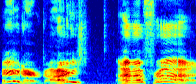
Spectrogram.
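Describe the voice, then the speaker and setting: An extremely high pitch marks this voice. It is a put-on character voice. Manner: silly, exaggerated.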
